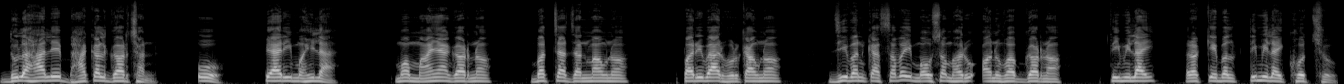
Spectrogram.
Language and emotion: Nepali, neutral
